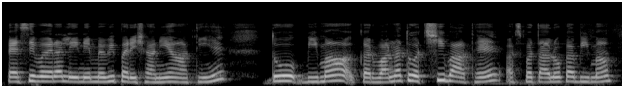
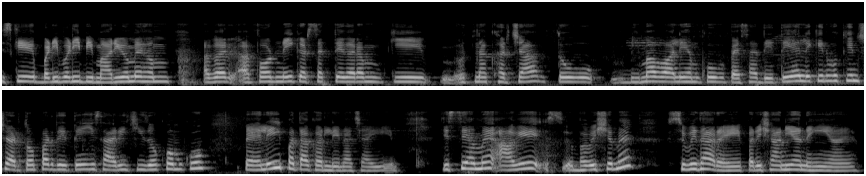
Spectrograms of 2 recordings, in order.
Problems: background sounds at intervals, background conversations at intervals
